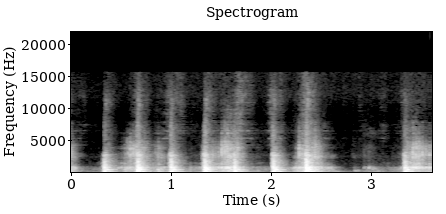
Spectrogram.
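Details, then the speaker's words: Mud mower drivetrain turned by hand in gear after reassembly with fresh gear oil. Quiet gritty rasping in bursts about once a second; bearings had been bad and worn to one bad spot, though it still spins. "has a one bad spot in it but remember the bearings were bad in this it was going like this so I think it wore out to one piece hear it right there but I can still spin it"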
